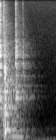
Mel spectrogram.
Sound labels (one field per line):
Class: cupboard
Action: closing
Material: wooden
